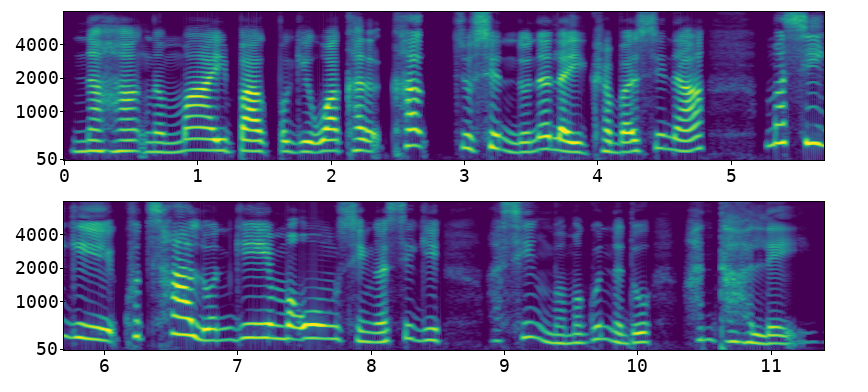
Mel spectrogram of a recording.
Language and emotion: Manipuri, disgusted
